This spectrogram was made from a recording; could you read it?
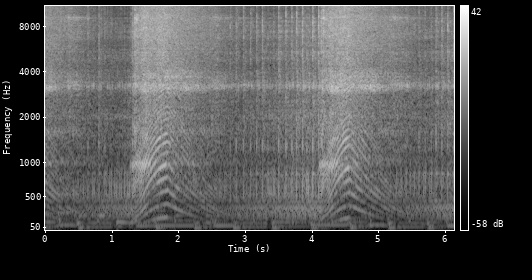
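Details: STIHL MS192TC two-stroke chainsaw that is hard to start and unstable: revs up and drops back twice in six seconds, pitch swooping with a ragged edge; carburettor adjustment applied, possibly worn out.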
